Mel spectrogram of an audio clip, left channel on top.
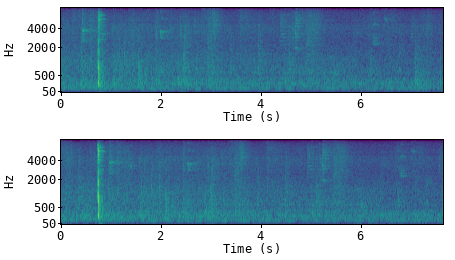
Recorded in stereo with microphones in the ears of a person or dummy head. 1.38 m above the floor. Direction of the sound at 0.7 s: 60° right (ahead or behind).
